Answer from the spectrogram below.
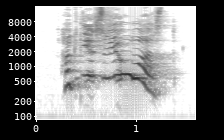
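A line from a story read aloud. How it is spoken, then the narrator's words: Shouting. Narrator (Russian): закричала она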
